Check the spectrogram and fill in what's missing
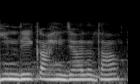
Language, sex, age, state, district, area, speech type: Hindi, female, 18-30, Bihar, Madhepura, rural, spontaneous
